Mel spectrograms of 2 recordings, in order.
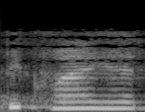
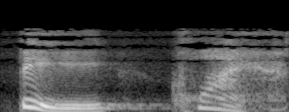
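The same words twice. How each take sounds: First: It is said softly and gently. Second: It is said firmly and forcefully. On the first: Soothing a small baby. "To a newborn, it's like" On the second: A firm command to stop at once. "We should probably hear it a little bit more like the 8 and 10-year-old boy version"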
